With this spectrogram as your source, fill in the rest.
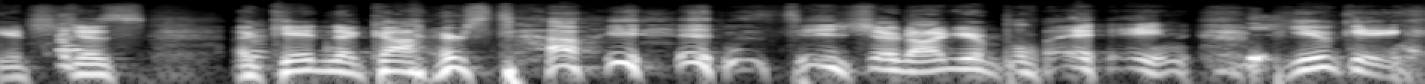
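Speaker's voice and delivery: talking between bursts of laughter, laughing through the words. Reacting to another speaker's story from a plane, laughing while talking. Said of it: "I'm laughing".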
